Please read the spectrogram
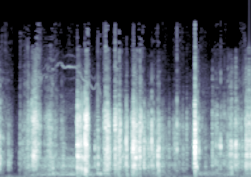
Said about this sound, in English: So, because this was written on a computer, um, to transition it, I am going to uh, light a candle. So, you'll hear me getting the match out.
